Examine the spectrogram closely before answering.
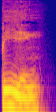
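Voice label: "being", British English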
